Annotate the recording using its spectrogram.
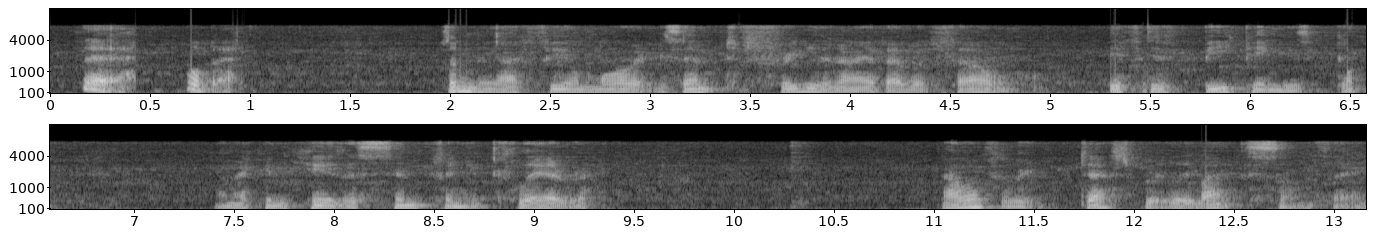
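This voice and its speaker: A man speaks at a moderate pace in a medium pitch, with long, frequent pauses. Noticeable background noise can be heard. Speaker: fan fiction reader. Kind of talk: read story narration. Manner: flat, subdued.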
